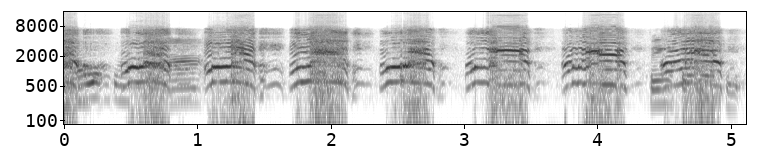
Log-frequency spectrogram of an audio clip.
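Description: A newborn baby wails loudly and close during its first bath, crying in six or seven rhythmic bursts with short gasping breaks between them.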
